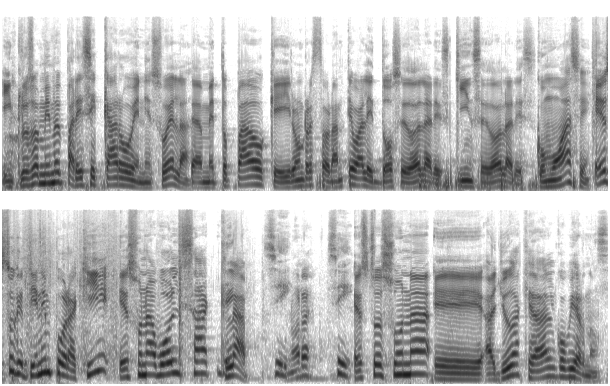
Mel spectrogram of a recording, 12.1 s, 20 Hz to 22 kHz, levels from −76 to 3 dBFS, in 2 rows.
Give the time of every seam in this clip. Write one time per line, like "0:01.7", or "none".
0:05.8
